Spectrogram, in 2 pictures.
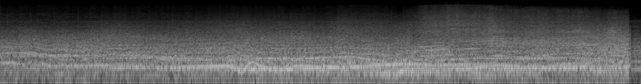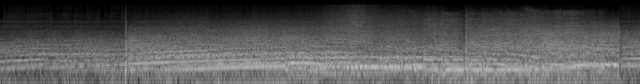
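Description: Race car engines roar and rev nonstop in a racing video game, a loud continuous drone with rising and falling pitch sweeps as the cars accelerate and shift, one brief dip partway through.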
